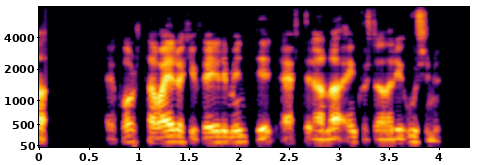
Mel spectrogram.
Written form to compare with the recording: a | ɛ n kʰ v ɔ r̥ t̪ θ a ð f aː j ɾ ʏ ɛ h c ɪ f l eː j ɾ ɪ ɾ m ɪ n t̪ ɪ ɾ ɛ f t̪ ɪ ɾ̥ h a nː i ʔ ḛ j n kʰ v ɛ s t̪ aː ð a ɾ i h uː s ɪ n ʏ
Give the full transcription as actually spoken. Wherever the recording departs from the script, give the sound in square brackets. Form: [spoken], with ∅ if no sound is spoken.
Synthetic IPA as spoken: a | ɛ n kʰ v ɔ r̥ t̪ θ a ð [v] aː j ɾ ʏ ɛ h c ɪ f l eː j ɾ ɪ [∅] m ɪ n t̪ ɪ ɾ ɛ f t̪ ɪ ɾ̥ h a nː [a] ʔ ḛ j [ŋ] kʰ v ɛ s t̪ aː ð a ɾ i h uː s ɪ n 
